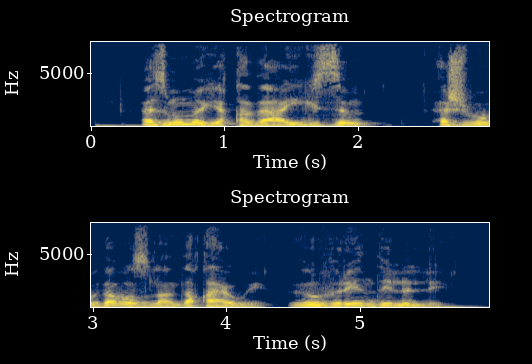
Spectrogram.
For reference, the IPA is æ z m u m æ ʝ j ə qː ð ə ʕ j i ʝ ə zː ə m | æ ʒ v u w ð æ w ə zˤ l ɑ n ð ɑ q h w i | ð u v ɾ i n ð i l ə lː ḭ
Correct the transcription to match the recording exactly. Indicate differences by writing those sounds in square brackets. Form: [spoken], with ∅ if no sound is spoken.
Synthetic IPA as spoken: æ z m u m æ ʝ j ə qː ð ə ʕ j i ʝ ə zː ə m | æ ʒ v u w ð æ w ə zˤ l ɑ n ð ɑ q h w i | ð u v ɾ i n ð i l ə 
